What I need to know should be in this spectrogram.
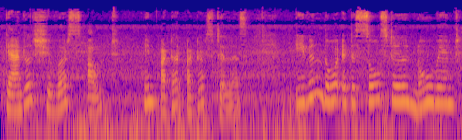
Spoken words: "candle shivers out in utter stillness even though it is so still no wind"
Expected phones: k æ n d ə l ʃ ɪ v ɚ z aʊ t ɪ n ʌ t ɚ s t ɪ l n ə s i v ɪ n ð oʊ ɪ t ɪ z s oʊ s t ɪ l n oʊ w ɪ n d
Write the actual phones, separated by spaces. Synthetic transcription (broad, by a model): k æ n d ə l ʃ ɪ v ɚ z aʊ t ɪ n ʌ t ɚ s t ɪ l ə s i v ɪ n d oʊ ɪ t ɪ z s oʊ s t ɪ l n oʊ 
